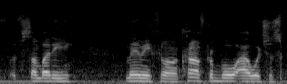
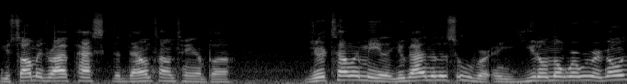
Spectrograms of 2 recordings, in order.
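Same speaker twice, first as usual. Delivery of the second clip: plain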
